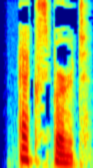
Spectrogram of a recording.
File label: "Expert", English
